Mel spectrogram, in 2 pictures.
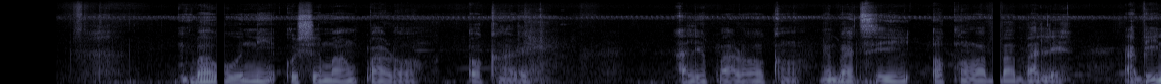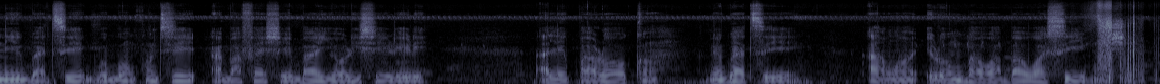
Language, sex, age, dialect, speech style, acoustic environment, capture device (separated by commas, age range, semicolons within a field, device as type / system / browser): Yoruba, male, 25-34, Nigeria - Ibadan, relaxed, nature; silence, mobile / Linux / Chrome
